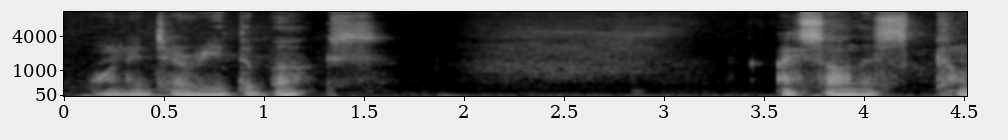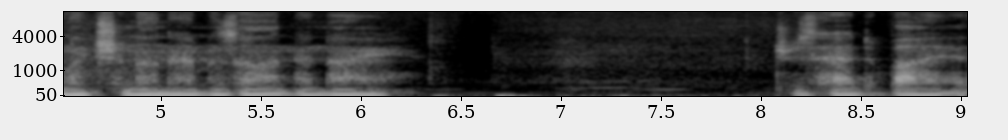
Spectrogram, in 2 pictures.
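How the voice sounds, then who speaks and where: A man whispers, soft-spoken and somewhat breathy. He goes at a fairly slow pace with long, frequent pauses. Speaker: ASMR creator. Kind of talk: book review, ASMR. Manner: soft-spoken, whispered.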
